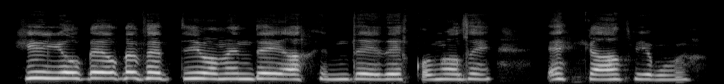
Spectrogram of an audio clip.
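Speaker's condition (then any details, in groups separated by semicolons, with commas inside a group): Cerebral palsy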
